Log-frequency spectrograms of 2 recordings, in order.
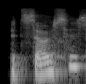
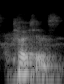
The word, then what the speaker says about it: ptosis: muscle weakness darker urine something called pithosis i think i don't know how to say it to be honest so maybe it's sources i don't know but it's ptosis yes ptosis ptosis all right ptosis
